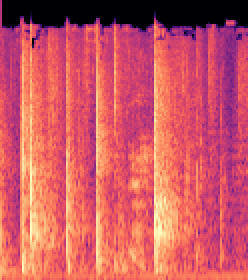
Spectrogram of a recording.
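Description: An irregular series of about five sharp knocks over two seconds.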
